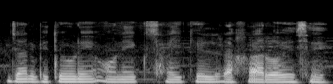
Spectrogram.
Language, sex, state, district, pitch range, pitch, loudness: Bengali, male, West Bengal, Cooch Behar, 115-125 Hz, 115 Hz, -18 LUFS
